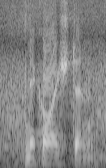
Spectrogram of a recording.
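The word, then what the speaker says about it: Nehushtan: But that's the way it's pronounced in Hebrew. Neoshtan.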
